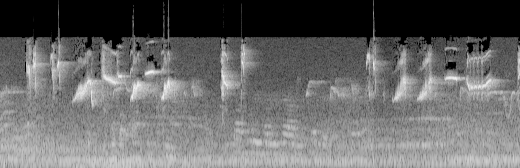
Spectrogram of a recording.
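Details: Shama song for stimulating other white-rumped shamas to sing: clear rising whistles and chattering notes in two bursts separated by a quiet gap with faint background voices.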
